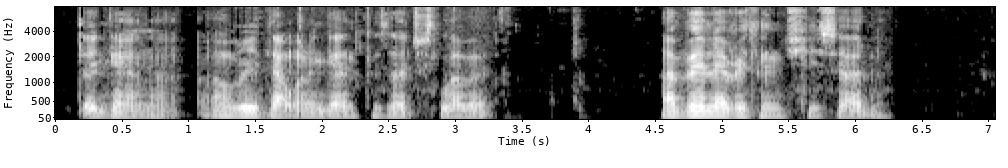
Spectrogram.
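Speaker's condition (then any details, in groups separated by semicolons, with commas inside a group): Cerebral palsy; speaks relatively well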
